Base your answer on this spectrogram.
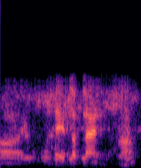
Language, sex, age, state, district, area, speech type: Telugu, male, 30-45, Andhra Pradesh, N T Rama Rao, urban, conversation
